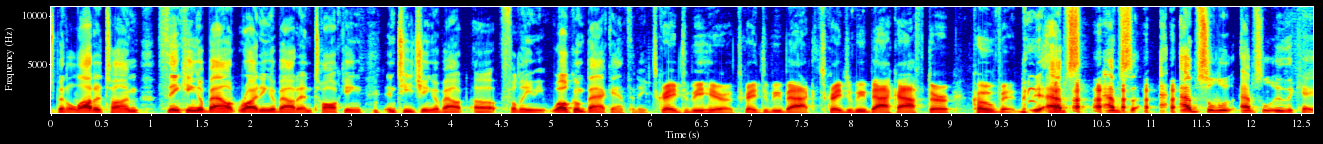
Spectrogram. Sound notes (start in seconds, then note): 9.6 laughs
